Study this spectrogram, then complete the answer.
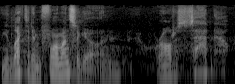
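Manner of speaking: hushed, mock-mournful listeners; mock sad whisper. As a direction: whisper it like glum voters. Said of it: "they're gonna be like".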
